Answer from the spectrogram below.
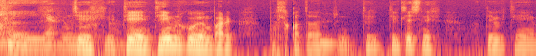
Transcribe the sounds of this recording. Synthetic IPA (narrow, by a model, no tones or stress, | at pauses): t͡ɕʰirxt̪ʰeːnt̪ʰiːmɘ̆rxujjʊmpaɾə̆k | pɔɮɞ̆χqɔːt̪ɔt̪ʰeɣɮeːsnex | ɔt̪ewɘ̆k̚t̪ɡi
